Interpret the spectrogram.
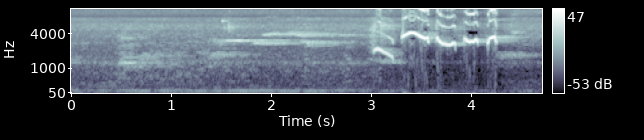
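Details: After a few seconds of soft background noise, an Oriental magpie-robin gives a strong phrase: a downward-slurred whistle and five quick, rolling whistled notes; from a therapy recording for stressed, mute birds.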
